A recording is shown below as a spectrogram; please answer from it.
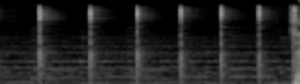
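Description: Soft background music with sustained tones, overlaid by a run of sharp clicks about three a second, coming a little faster near the end: a table tennis ball bouncing.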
